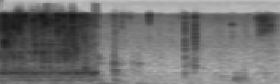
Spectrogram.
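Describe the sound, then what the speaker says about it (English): Hot water splashes over apples being prepared for homemade toffee apples, a short burst of pouring and spattering, then quiet drips and small clinks. "Drenching them in a bit of hot water now."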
